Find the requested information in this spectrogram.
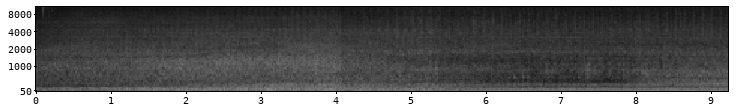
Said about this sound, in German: das sind aber sehr viele Autos. Und sie kommen von allen Seiten.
